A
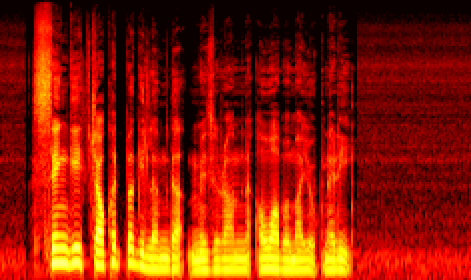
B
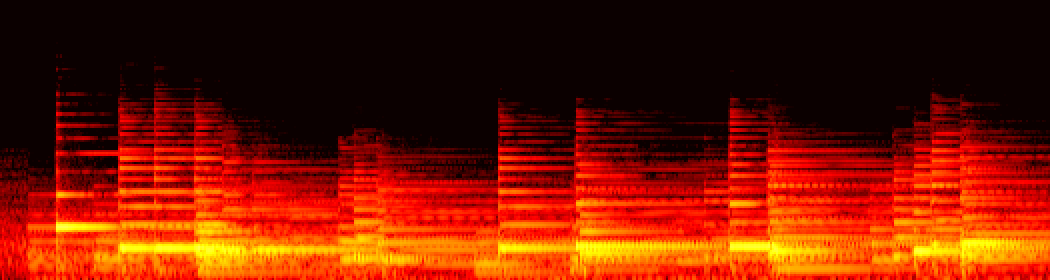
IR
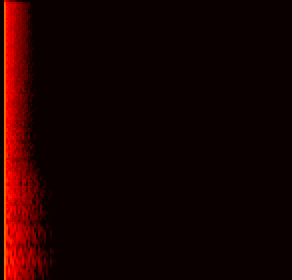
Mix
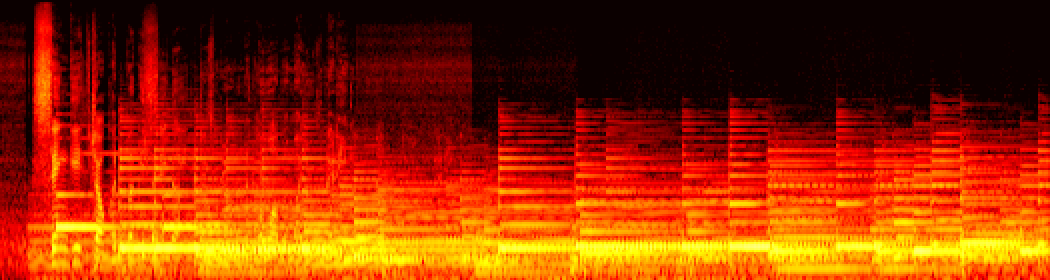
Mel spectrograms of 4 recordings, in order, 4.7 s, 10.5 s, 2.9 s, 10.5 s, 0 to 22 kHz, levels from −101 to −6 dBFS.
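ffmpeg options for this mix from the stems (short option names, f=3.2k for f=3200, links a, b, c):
-filter_complex "[0:a]highpass=320,volume=-4dB,asplit=2[a][b];[b]volume=-14dB[c];[1:a]dynaudnorm=f=130:g=7:m=8dB,volume=0.5dB,asplit=2[d][e];[e]volume=-7dB[f];[c][f]amix=inputs=2:normalize=0,aecho=0:1:1068:1[g];[a][d][g]amix=inputs=3:normalize=0,alimiter=limit=-18dB:level=0:latency=1:release=376"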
